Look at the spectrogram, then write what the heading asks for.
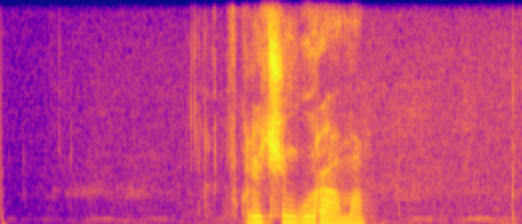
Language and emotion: Russian, neutral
